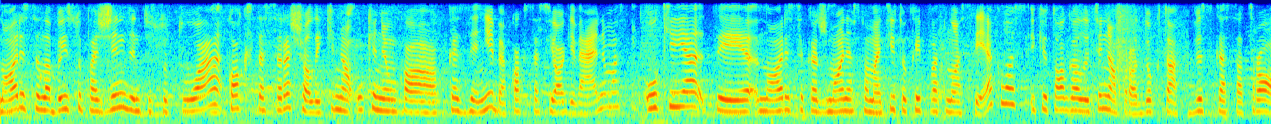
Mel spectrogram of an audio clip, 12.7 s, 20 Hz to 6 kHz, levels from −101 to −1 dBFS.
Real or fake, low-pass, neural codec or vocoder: real; 5.4 kHz; none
